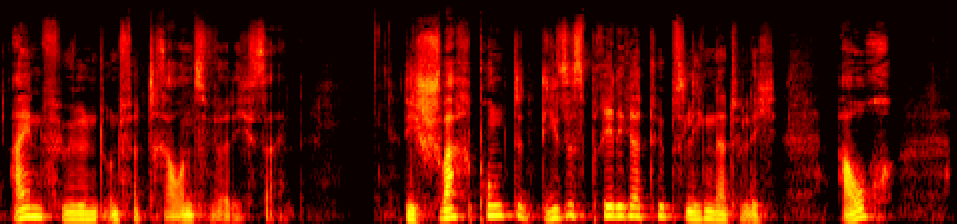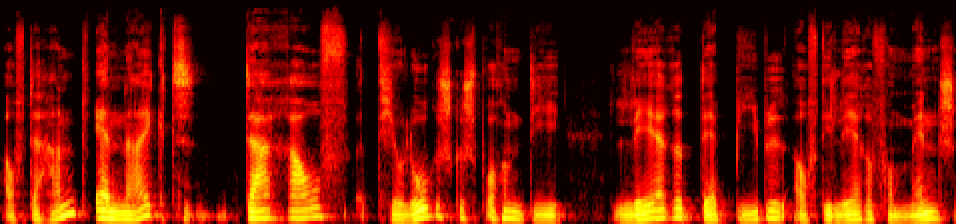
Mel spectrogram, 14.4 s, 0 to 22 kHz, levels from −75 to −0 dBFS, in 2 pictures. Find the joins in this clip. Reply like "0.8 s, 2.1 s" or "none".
7.8 s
